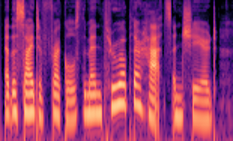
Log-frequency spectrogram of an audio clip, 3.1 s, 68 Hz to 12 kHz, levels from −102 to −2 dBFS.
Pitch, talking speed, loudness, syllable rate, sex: 190 Hz, 250 wpm, -21 LUFS, 5.4 syllables/s, female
